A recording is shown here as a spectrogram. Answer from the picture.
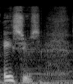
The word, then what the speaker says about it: Asus: A lot of people mispronounce that name. I think we get it right, Asus.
